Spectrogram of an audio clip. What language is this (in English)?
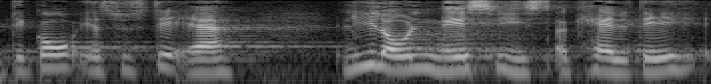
Danish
